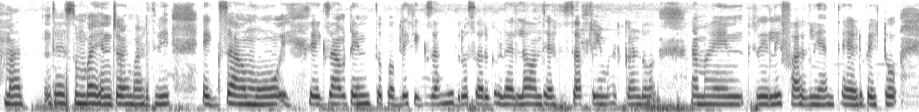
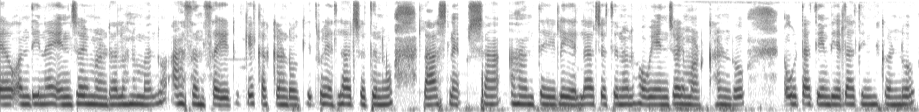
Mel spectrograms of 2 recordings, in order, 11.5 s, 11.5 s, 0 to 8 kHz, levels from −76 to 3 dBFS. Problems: none marked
